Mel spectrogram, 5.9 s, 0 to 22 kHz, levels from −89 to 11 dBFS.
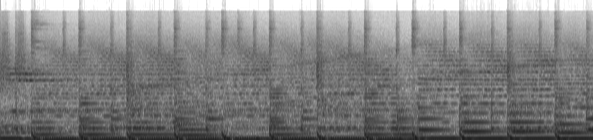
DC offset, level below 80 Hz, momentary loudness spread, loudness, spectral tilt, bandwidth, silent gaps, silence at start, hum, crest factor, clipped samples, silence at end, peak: under 0.1%; -8 dBFS; 3 LU; -9 LUFS; -5 dB/octave; 15.5 kHz; none; 0 s; none; 6 dB; 2%; 0 s; 0 dBFS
